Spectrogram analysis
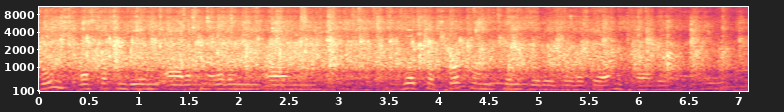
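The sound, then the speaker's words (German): An audience applauds steadily for several seconds for three presenters, a dense wash of clapping with voices and cheers mixed underneath, holding loud throughout before easing slightly at the end. “Ja, erstmal vielen Dank und einen großen artigen Applaus für unsere drei.”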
